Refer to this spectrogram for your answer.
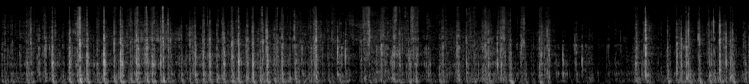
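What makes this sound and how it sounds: A light, hollow folded paper fortune teller (cootie catcher) with colored panels is tapped, flicked and scratched with fingertips in a fast, aggressive flurry. Dense, dry, bright clicks and papery scratches come in rapid bursts with almost no ring. A brief quieter patch falls near the end before the tapping picks up again.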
